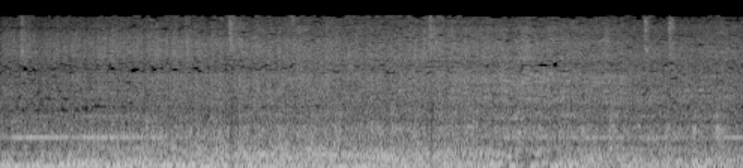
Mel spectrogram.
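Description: Diesel locomotive running light past at close range, its engine rumbling low and loudest mid-way as it goes by. A steady high tone is heard at the start and again near the end.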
